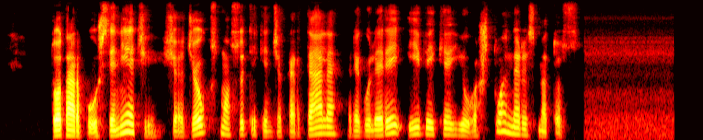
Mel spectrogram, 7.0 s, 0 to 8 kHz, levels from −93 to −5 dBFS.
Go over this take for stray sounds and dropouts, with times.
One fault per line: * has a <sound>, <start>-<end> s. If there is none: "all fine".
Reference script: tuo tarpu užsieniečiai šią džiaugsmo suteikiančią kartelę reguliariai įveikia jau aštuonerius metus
all fine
